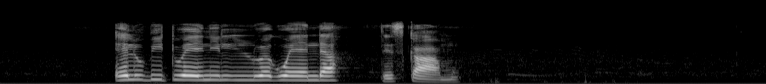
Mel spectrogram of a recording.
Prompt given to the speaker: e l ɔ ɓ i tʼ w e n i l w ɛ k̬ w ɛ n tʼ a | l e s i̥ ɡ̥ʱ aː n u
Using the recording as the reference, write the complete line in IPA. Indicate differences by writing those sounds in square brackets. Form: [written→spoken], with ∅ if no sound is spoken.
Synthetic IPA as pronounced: e l [ɔ→u] ɓ i tʼ w e n i l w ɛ k̬ w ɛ n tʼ a | l e s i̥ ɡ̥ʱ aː [n→m] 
